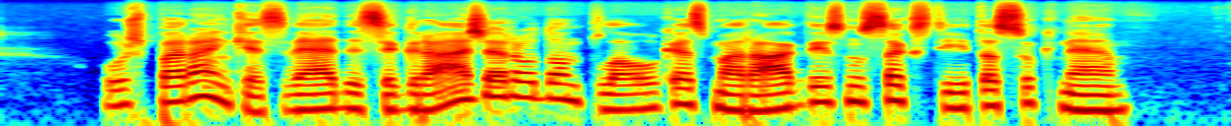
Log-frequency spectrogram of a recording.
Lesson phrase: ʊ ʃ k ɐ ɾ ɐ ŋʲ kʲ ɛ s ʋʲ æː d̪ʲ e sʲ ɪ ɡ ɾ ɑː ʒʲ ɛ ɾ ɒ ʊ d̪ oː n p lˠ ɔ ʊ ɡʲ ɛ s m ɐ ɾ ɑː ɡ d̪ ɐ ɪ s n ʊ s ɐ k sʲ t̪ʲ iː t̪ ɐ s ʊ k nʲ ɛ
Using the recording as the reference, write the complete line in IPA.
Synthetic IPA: ʊ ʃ p ɐ ɾ ɐ ŋʲ kʲ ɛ s ʋʲ æː d̪ʲ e sʲ ɪ ɡ ɾ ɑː ʒʲ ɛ ɾ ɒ ʊ d̪ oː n p lˠ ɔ ʊ kʲ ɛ s m ɐ ɾ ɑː ɡ d̪ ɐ ɪ s n ʊ s ɐ k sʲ t̪ʲ iː t̪ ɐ s ʊ k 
